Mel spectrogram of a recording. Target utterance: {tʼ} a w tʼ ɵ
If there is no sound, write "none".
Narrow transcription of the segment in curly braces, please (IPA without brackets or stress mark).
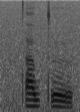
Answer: tʼ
